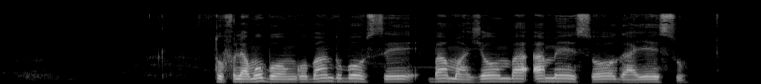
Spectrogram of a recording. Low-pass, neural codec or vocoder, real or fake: 10.8 kHz; none; real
